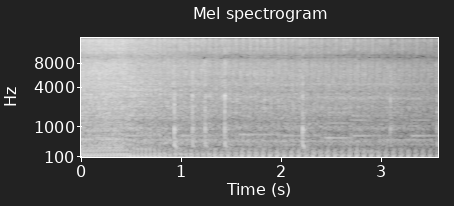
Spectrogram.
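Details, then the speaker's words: Honda Beat FI v2 scooter with a clunking noise, first thought to be the CVT/pulley side. Mechanic found the worn transmission bearing linking axle to wheel, possibly from hard potholes. Steady low idle thump with scattered sharp clunks; worn transmission bearing. "ko nga nung una ay sa panggilid lang pero nung na-check na mekaniko natin ay sa transmission bearing pala yung bearing na connection ng ehe papunta sa gulong"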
